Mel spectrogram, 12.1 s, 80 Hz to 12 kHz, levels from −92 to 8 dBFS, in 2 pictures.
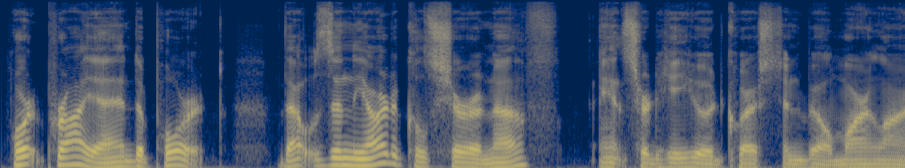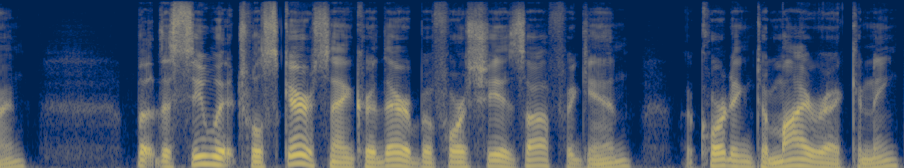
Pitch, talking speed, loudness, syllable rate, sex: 105 Hz, 180 wpm, -18 LUFS, 5.4 syllables/s, male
